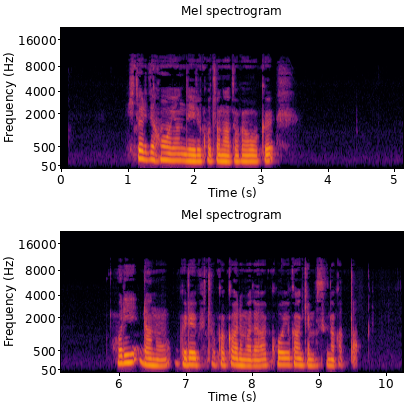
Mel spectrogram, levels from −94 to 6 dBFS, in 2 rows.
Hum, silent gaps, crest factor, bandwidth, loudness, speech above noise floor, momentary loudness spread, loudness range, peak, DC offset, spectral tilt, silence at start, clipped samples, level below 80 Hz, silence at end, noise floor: none; none; 18 dB; 11 kHz; -24 LUFS; 47 dB; 12 LU; 6 LU; -6 dBFS; under 0.1%; -7.5 dB/octave; 1 s; under 0.1%; -70 dBFS; 0.7 s; -70 dBFS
